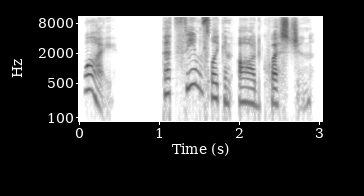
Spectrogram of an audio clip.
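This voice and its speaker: Woman voicing a patient older female healer, gently firm. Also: mid-range voice, wildly swooping pitch, slow pace, dry recording, clean studio sound. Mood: curious, probing.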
